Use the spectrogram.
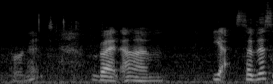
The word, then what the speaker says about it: Bernat: the Bernat um auras I guess it's pronounced Burnet but um yeah so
